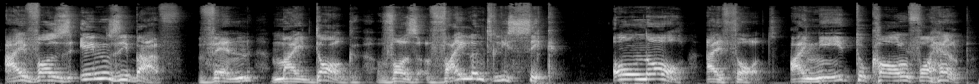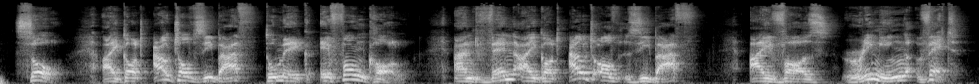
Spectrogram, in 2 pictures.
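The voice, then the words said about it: Put-on foreign accent. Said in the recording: “I have to put on an accent. ... I had to put on an accent there, obviously, to make the joke work”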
